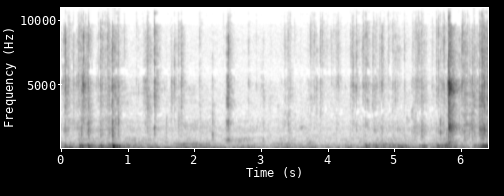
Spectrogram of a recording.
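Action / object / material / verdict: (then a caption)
scrape / soap bar cut with a small knife / soap / none. A small knife slices cubes off a solid, dry green soap bar, and the cubes crumble away. Crisp, clicky cuts and dry crumbling crackles come in a quick, irregular patter over a soft, low rumble. The sound swells with sharper, brighter snaps near the start and end.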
